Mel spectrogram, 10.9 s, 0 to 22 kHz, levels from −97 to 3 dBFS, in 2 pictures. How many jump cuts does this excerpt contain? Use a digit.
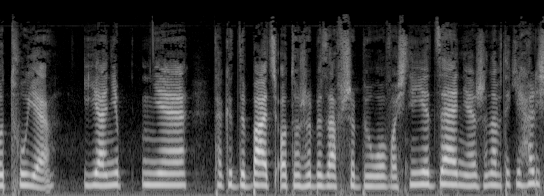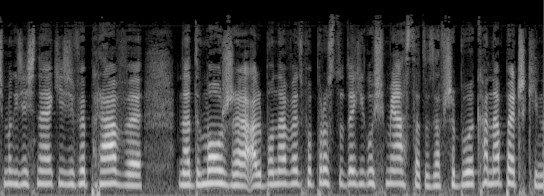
1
